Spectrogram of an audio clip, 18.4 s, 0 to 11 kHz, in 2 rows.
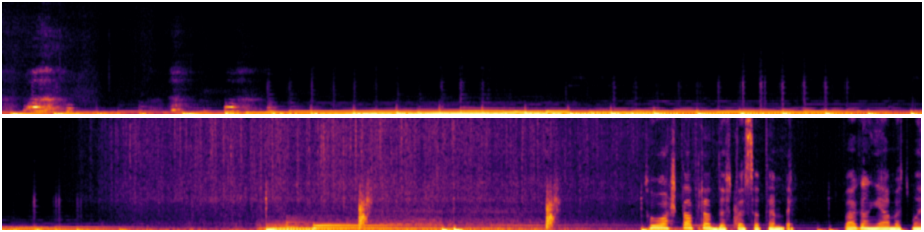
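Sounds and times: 
music: 0.0s - 18.3s
heavy rain drumming on a car roof: 9.7s - 17.6s
speech: 15.8s - 18.3s.

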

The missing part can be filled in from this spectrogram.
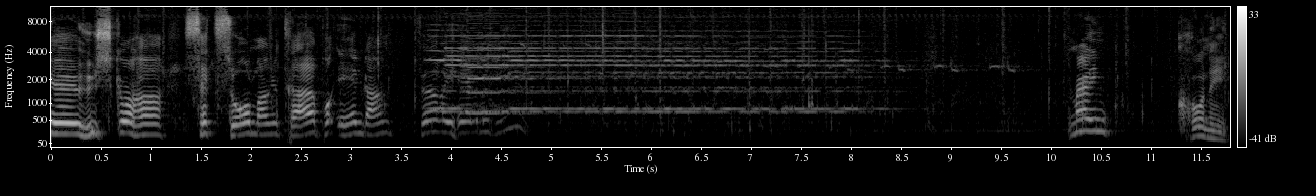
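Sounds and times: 
speech: 0.0s - 4.7s, 10.2s - 11.7s
horse hooves clip-clopping at an uneven trotting pace while riding: 0.0s - 11.7s
steady high ringing drone: 3.8s - 8.6s.

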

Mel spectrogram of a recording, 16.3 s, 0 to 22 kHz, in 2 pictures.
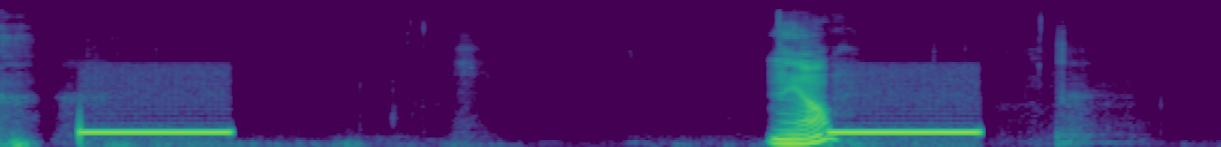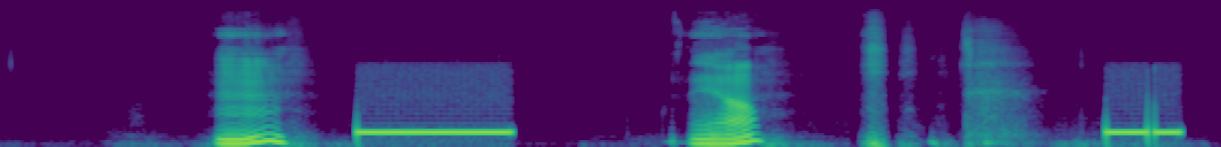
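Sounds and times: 
telephone ringback tone while calling a number: 0.5s - 1.6s, 5.5s - 6.6s, 10.5s - 11.6s, 15.5s - 16.0s
speech: 5.2s - 5.6s, 12.8s - 13.2s
person murmuring: 9.6s - 10.2s.

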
